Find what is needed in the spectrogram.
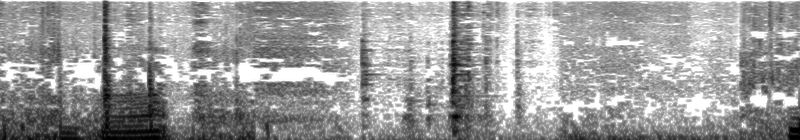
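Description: A few sharp clicks and light knocks of small camping gear being handled, with a short hum from the voice about half a second in.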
